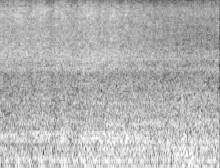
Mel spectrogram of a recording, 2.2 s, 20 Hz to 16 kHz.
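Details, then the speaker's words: 1994 Alfa Romeo 33 Imola, 1.4L petrol boxer (90 hp), 112,000 km, after fixing bad plug wires and ignition coil. Busy but steady flat-four rattle at idle, no misses; much more stable now, a normal boxer racket. "and this is the normal workings of a of a boxer engine it's a racket always a boxer engine is always noisy but now the engine is a lot more stable a lot more stable"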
